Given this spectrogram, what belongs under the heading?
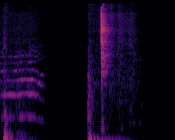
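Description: A house cat gives two loud, close meows with a short silence between them, the second one harsher and more upset.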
